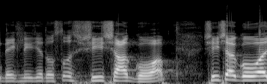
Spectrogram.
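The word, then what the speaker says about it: Sesa Goa: अगर प्रोनाउंसिएशन देख लीजिए दोस्तों, शीशा गोवा।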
